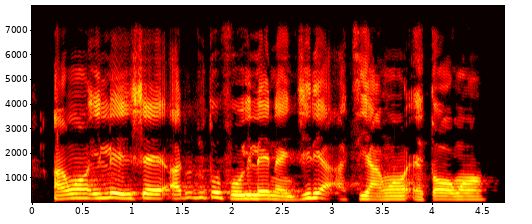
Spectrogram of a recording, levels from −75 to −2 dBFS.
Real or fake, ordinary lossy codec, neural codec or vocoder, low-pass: real; none; none; 7.2 kHz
